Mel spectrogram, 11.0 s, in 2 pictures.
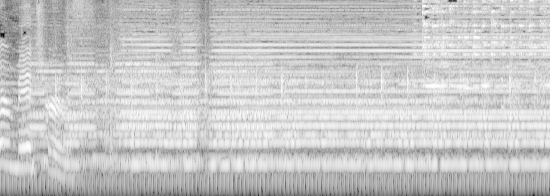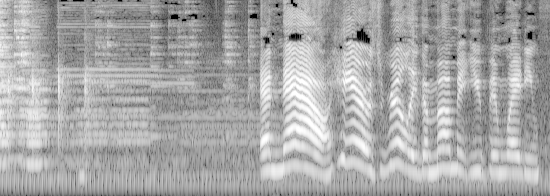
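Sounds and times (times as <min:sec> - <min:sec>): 
car horns honking in celebration: 0:00.0 - 0:08.2
speech: 0:08.2 - 0:10.9.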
